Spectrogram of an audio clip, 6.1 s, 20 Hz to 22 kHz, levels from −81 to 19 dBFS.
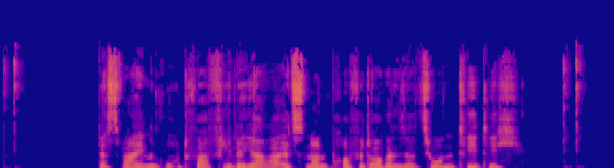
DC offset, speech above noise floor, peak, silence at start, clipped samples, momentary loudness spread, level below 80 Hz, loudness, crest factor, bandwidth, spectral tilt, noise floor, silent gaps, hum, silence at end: under 0.1%; 58 dB; -2 dBFS; 0.05 s; under 0.1%; 17 LU; -64 dBFS; -22 LUFS; 22 dB; 16.5 kHz; -3.5 dB/octave; -81 dBFS; none; none; 0.35 s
